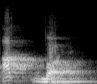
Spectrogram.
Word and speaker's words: আকবর: এখানে এই ক এর নিচে হসন্ত, মানে ক এর সাথে অযুক্ত নেই, সুতরাং এটাকে আমরা উচ্চারণ করব আকবর এভাবে।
